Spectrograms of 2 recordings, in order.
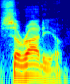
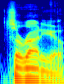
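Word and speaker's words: Chiaradio: Serio. Serio.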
